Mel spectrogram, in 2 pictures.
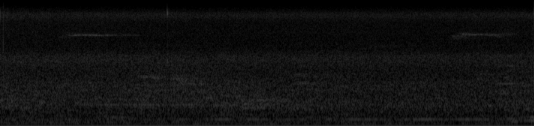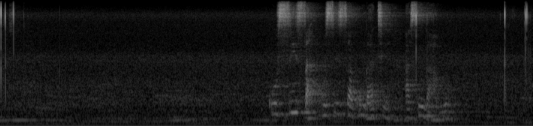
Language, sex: Xhosa, female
